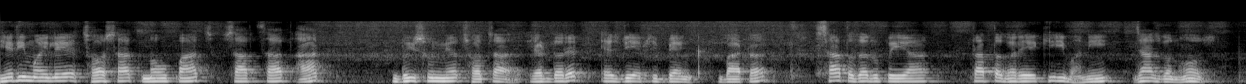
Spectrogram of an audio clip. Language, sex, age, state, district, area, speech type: Nepali, male, 45-60, West Bengal, Kalimpong, rural, read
